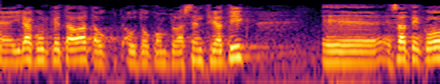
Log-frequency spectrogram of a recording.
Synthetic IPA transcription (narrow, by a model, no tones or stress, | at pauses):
iɾakuɾke̞t̪aβ̞at̪awt̪o̞ko̞mplase̞nt͡siat̪ik | esat̪e̞ko̞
